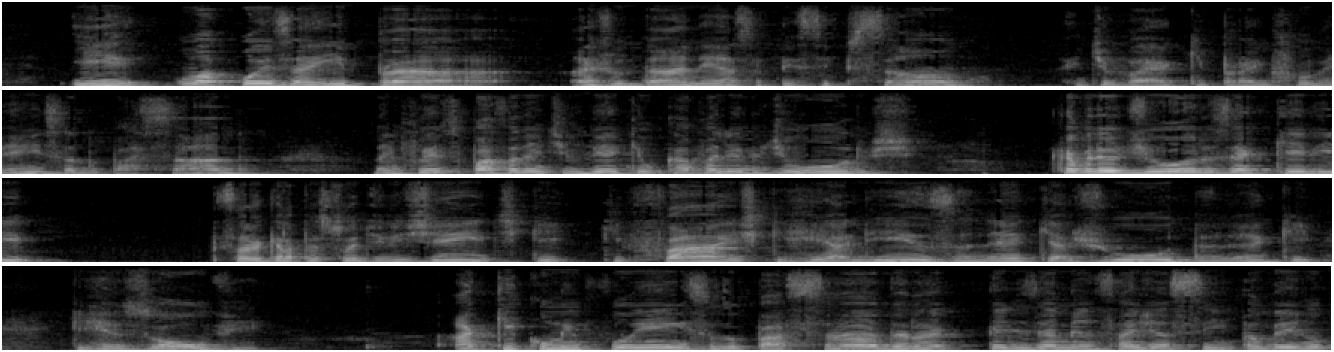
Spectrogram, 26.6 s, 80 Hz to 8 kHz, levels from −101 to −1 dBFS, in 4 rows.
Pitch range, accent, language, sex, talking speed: 125-170 Hz, Brazilian, Portuguese, male, 145 wpm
